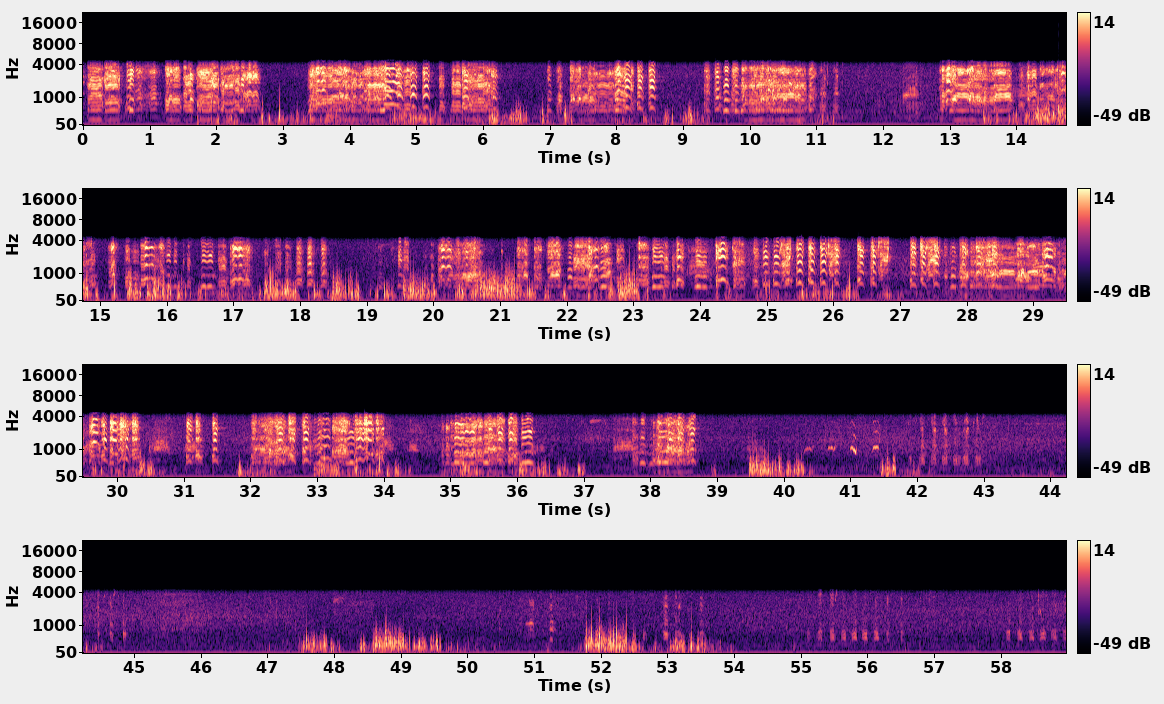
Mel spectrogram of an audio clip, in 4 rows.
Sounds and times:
Goose: 0.0 - 2.7, 3.4 - 6.3, 7.0 - 8.7, 9.3 - 11.4, 12.3 - 18.6, 19.2 - 36.5, 37.1 - 38.8, 40.3 - 43.1, 44.4 - 45.0, 50.9 - 51.4, 52.6 - 53.6, 55.1 - 56.7, 58.0 - 58.9.

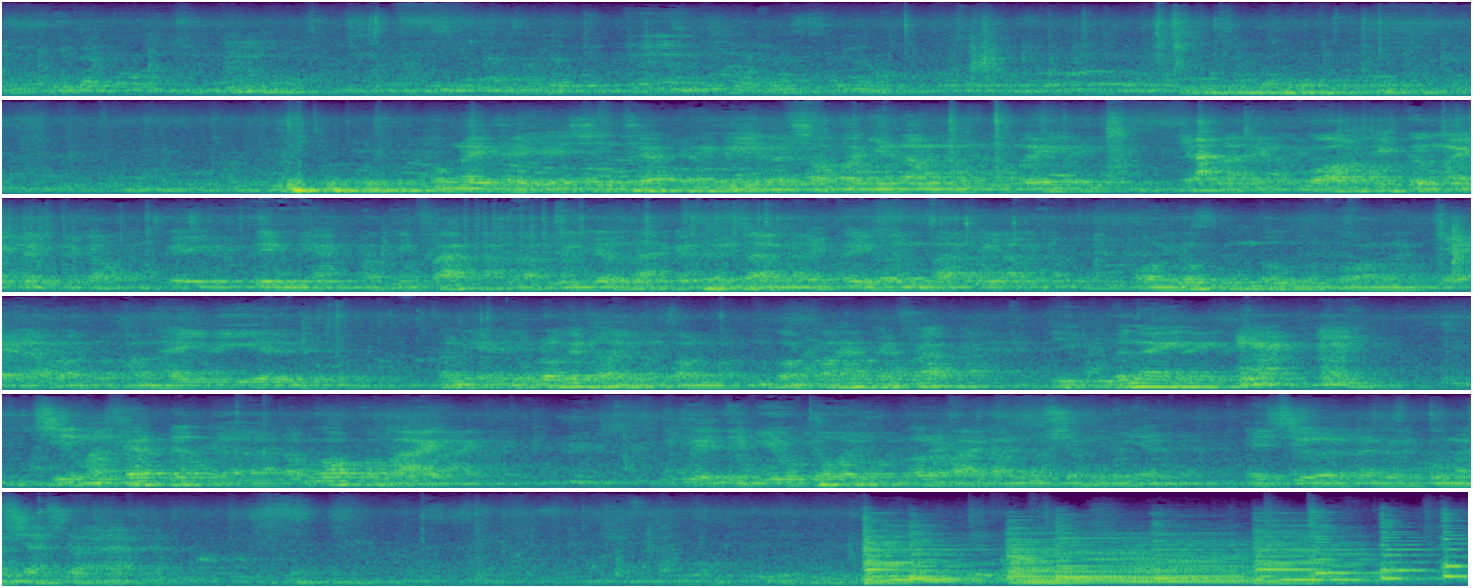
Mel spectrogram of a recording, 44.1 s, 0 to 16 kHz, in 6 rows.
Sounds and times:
Speech: 0.0 - 6.5, 9.1 - 37.7.

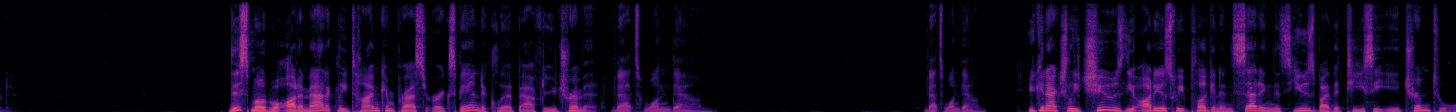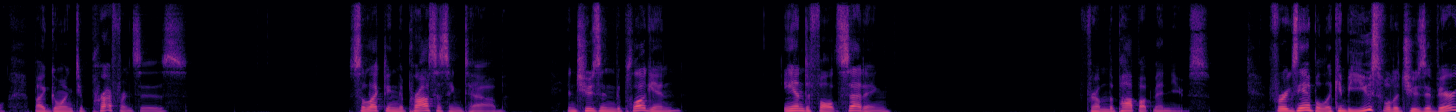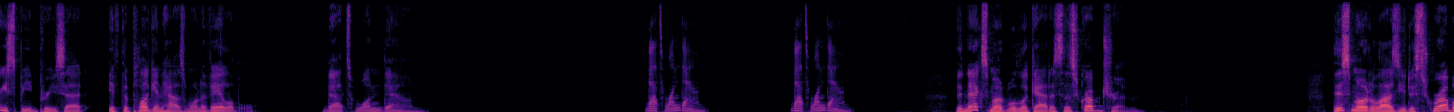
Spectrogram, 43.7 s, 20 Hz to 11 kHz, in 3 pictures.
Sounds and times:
Speech: 2.3 - 7.2, 9.2 - 16.5, 18.1 - 21.4, 22.4 - 23.5, 25.4 - 31.7, 32.4 - 33.4, 35.6 - 36.2, 37.0 - 37.7, 38.7 - 40.6, 42.4 - 43.6.

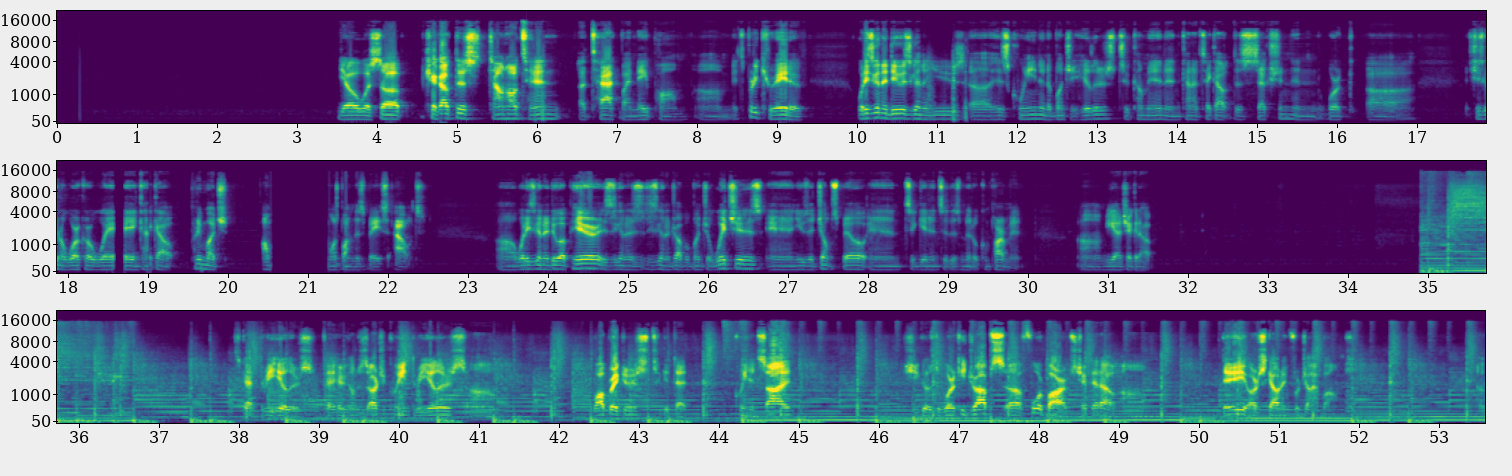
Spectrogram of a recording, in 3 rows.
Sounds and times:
Speech: 3.5 - 9.4, 10.0 - 17.0, 17.6 - 20.6, 21.3 - 22.5, 23.4 - 30.0, 30.6 - 31.6, 38.0 - 41.3, 42.4 - 43.6, 44.2 - 45.0, 46.3 - 49.4, 50.3 - 52.0
Music: 32.0 - 53.5.

